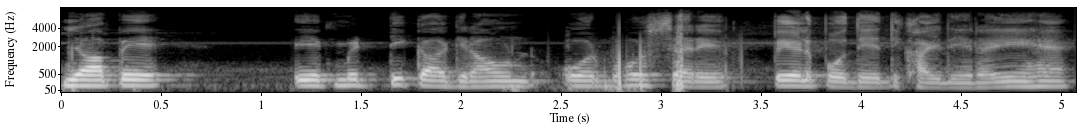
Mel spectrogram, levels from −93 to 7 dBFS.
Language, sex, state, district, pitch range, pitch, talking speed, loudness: Hindi, male, Uttar Pradesh, Shamli, 135-160 Hz, 150 Hz, 175 wpm, -18 LUFS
